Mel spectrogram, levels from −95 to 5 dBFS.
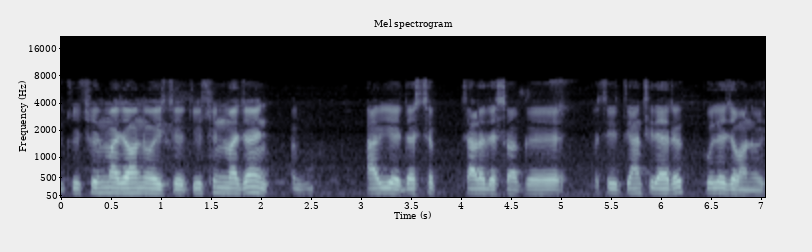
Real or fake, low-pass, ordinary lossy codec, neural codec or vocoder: real; 7.2 kHz; none; none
